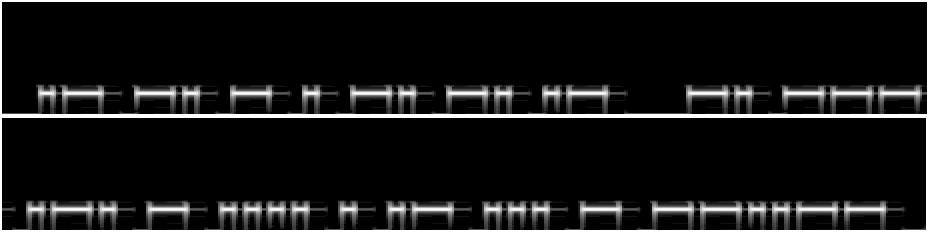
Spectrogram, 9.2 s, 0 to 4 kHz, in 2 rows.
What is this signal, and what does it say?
Morse code, heard as a keyed tone, about 20 wpm, 750 Hz. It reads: ANTENNA NORTHEAST,
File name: Archive / 20 WPM / 20WPM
